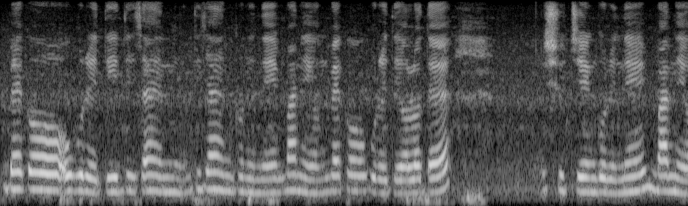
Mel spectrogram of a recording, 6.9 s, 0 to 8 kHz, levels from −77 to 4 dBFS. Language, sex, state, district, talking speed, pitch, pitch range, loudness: Chakma, female, Tripura, Unakoti, 105 wpm, 220 Hz, 205-230 Hz, -16 LUFS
